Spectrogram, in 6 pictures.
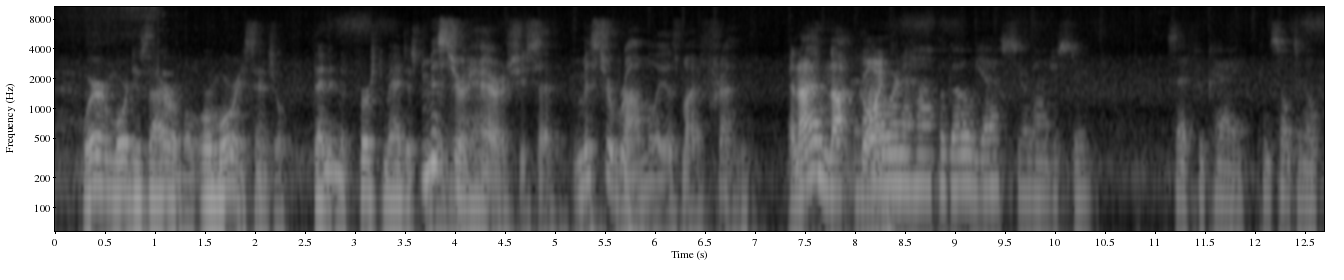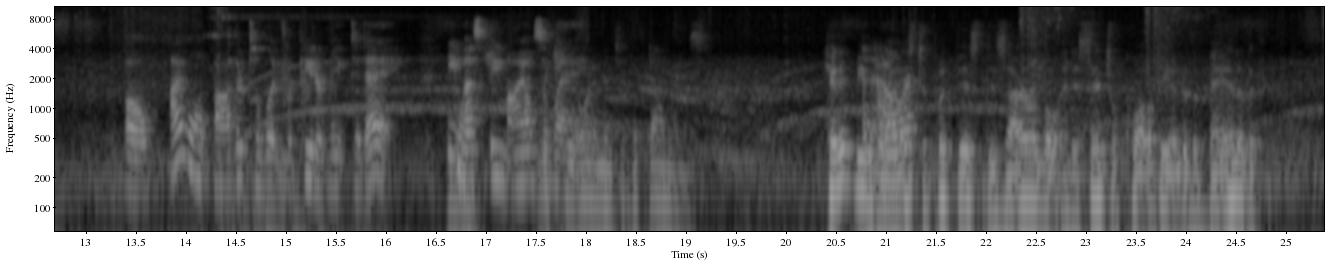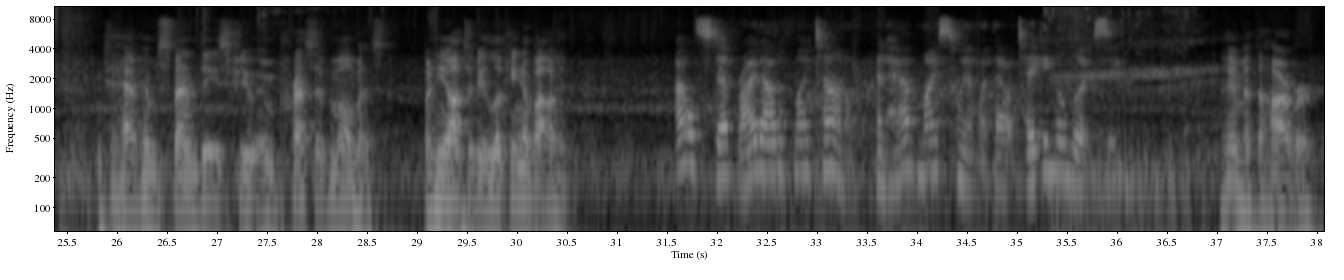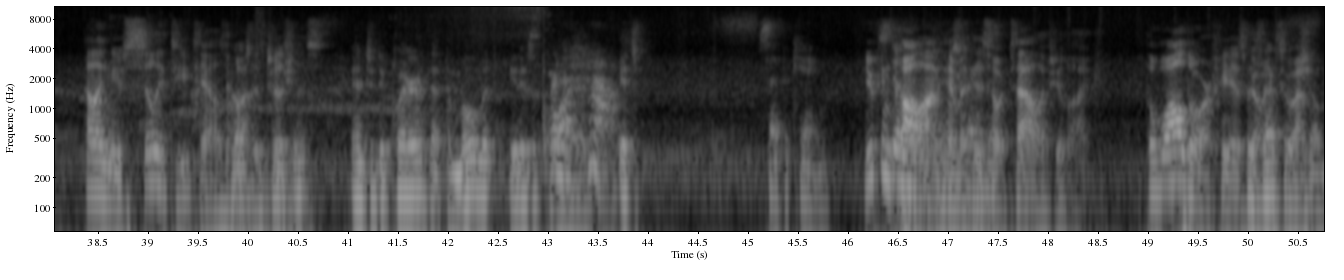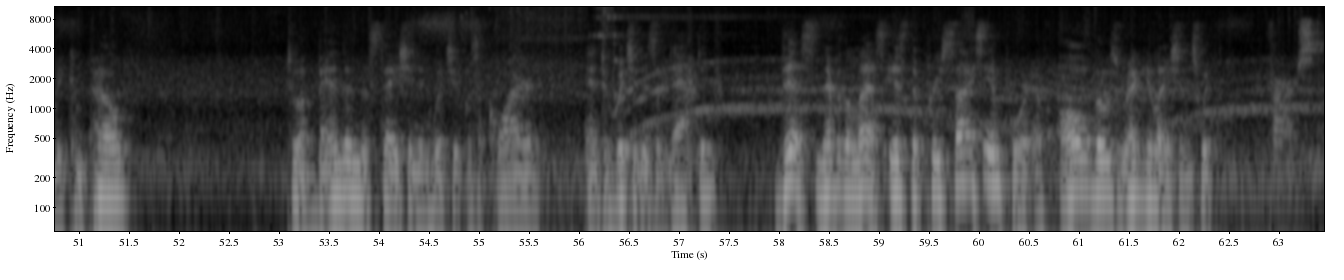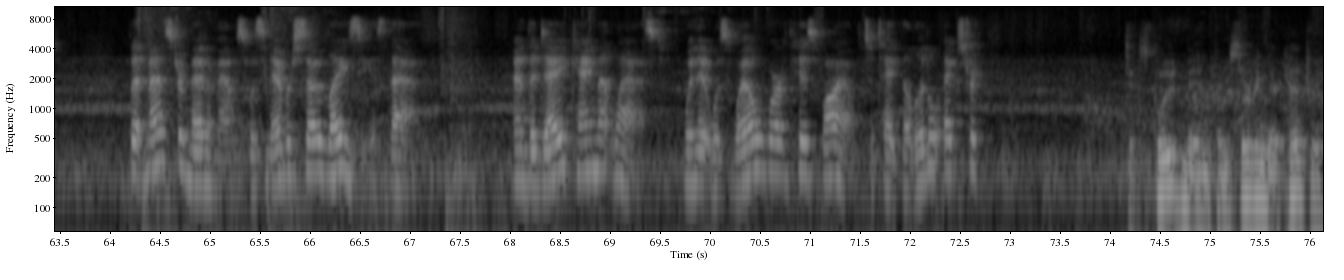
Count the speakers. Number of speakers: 4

